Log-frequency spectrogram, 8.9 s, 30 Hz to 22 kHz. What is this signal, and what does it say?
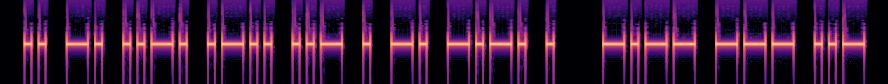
Morse code, heard as a keyed tone, about 17 wpm, 700 Hz. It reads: INFLUENCE YOU
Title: Sentences from Top 1100 Words 17wpm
